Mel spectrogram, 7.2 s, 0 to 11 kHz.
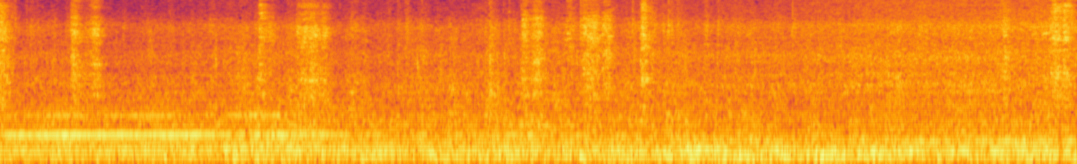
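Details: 2021 Marcopolo Torino S on Mercedes-Benz OF-1721 BlueTec 5 chassis, long city bus, under way: a faint steady whine over heavy road rumble, then fading into the drive noise, the differential growling.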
